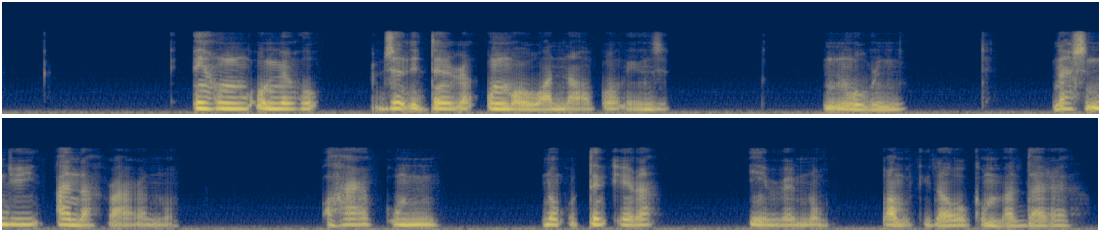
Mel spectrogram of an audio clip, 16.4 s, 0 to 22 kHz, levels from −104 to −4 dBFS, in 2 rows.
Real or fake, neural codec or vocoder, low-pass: fake; autoencoder, 22.05 kHz, a latent of 192 numbers a frame, VITS, trained on many speakers; 7.2 kHz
